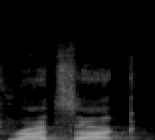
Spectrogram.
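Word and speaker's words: רצח: The word that's actually used is a word, I'm not going to pronounce it right, but you won't know the difference. It's ratzak. You probably are supposed to conjure up some phlegm when you say it, but, whatever.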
